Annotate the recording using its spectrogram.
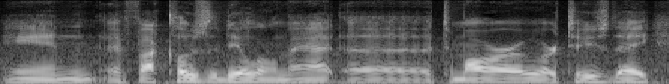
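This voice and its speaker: A man speaks with an American accent. His voice sits at a fairly low pitch, with fairly even intonation. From Texas, Pasadena near Houston. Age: 60s. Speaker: machinist and machine restorer. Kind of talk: casual chat. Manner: halting, with many fillers and repeats.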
